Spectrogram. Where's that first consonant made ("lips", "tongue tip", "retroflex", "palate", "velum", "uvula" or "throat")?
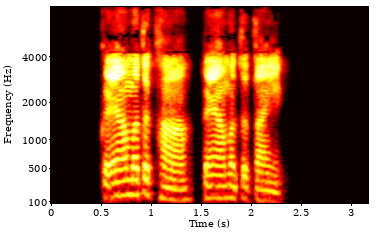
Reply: velum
